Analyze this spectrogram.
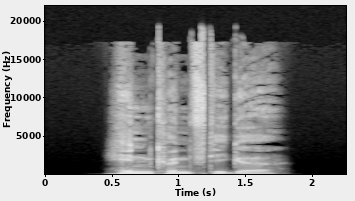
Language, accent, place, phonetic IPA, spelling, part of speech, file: German, Germany, Berlin, [ˈhɪnˌkʏnftɪɡə], hinkünftige, adjective, De-hinkünftige.ogg
- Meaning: inflection of hinkünftig: 1. strong/mixed nominative/accusative feminine singular 2. strong nominative/accusative plural 3. weak nominative all-gender singular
